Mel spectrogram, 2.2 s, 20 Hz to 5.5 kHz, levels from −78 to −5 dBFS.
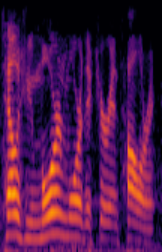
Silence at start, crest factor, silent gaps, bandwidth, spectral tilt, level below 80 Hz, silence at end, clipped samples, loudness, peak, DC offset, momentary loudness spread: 0 s; 18 dB; none; 5.2 kHz; -7.5 dB/octave; -56 dBFS; 0.1 s; under 0.1%; -28 LUFS; -8 dBFS; under 0.1%; 10 LU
